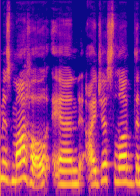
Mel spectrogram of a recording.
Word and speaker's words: Majo: And I love that because I said, "Oh, just tell everybody it rhymes with Tahoe." And she's like, "Oh, okay. We'll just do that." So it's maho.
